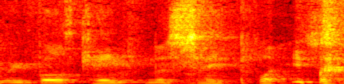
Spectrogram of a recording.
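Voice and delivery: high, loud laughing through tears; joyful emotional laugh. Real, not acted. Emotional reunion with mare.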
